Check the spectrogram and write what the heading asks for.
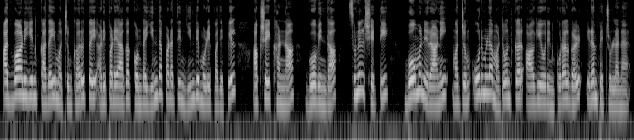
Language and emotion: Tamil, neutral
